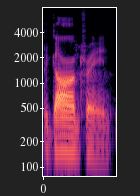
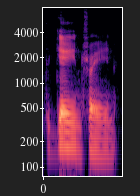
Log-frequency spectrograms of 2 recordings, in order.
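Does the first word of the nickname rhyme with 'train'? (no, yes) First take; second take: no; yes. First: The name's vowel does not rhyme with train. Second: The name's vowel rhymes with train. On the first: The speaker calls it right. "Doesn't work so well" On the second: The speaker calls it wrong. "when I used to mispronounce his name"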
